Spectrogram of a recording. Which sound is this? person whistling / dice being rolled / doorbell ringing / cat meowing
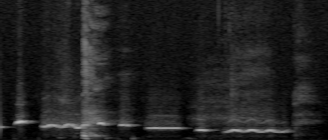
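person whistling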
